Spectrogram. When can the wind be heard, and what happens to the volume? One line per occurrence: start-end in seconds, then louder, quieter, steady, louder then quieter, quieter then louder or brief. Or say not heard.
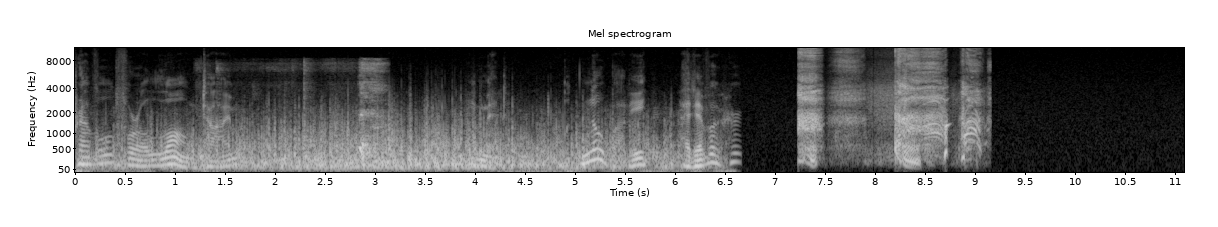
0.0-6.5 louder then quieter.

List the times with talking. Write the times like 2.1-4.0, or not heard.
0.0-1.7, 3.9-6.7.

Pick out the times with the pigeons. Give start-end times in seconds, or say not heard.
not heard.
